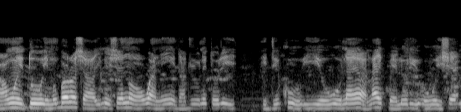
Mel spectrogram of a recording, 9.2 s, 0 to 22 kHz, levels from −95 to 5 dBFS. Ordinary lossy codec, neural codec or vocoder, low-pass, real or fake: none; none; 5.4 kHz; real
